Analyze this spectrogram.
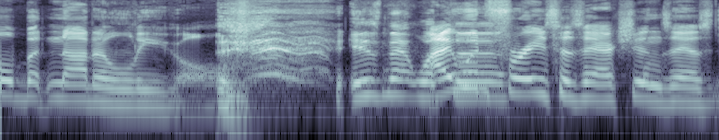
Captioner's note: laughs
